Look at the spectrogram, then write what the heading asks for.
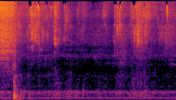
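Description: A tap runs steadily, rinsing cleaning product off a surface, with a brief louder splash near the start and then an even, moderately quiet flow.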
